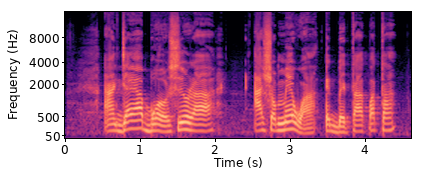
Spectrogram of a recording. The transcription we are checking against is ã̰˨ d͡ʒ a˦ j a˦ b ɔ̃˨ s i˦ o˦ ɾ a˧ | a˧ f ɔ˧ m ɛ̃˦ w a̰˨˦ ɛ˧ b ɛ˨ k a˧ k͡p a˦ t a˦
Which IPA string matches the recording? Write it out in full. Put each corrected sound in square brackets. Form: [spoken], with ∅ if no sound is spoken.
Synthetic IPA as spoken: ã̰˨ d͡ʒ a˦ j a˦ b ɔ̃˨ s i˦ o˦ ɾ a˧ | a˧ [ʃ] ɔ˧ m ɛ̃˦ w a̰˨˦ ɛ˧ [ɡ͡b] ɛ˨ [t] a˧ k͡p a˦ t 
